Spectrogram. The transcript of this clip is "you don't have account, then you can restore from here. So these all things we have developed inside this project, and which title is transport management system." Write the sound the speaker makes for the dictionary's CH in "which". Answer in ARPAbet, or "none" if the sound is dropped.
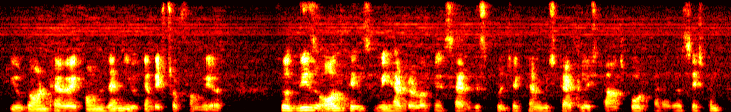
S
